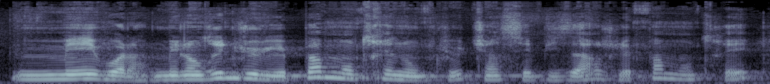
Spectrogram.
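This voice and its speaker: A woman's voice: deep voice, brisk, gravelly, mellow. A woman casually reviewing a tarot deck, chatty and hesitant with many fillers.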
